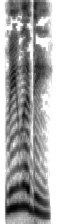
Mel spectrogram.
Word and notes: ವೈವಾದ: vaivāda

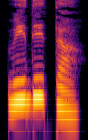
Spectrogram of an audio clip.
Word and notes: ವಿದಿತೆ: vidite; Kannada

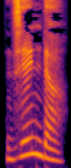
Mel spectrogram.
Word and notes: ಝೆಂಡ: jheṇḍa

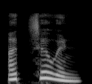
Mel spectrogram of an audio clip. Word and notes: ಅಚ್ಚವಣ್ಣ: kannada

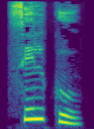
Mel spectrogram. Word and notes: ಸಿಲ್ಕು: kannada

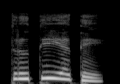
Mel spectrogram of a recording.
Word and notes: ಧೃತಿಯುತ: dhřti yuta

